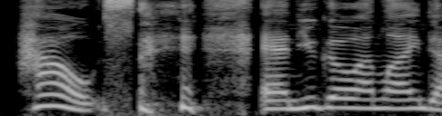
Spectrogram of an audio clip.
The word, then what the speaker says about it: Houzz: it's spelled h u ZZ house and you go online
